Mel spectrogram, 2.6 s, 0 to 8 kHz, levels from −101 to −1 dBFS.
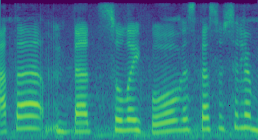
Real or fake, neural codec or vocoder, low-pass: fake; codec, 16 kHz, 2 kbps, FunCodec, trained on Chinese and English, 25 frames a second; 7.2 kHz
